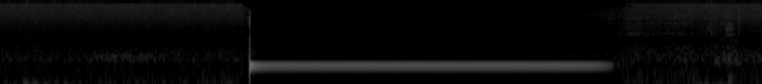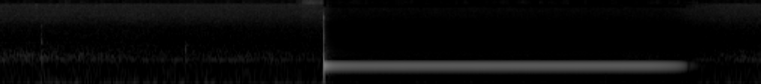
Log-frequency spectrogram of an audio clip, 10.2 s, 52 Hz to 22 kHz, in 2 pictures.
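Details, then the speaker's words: Role-played (ASMR) pure-tone hearing test through headphones, the client raising a hand at each beep or naming which ear hears it: two steady low pure tones, each about 2.5 seconds, with quiet between. "All right, so next we have some headphones and we're going to put them on and we have a beep test. Okay. So, this beep test, there's two different types. So, we have a um every time you hear it, you'll raise your hand."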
